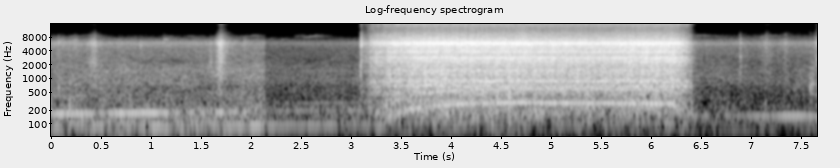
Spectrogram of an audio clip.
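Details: Homemade paddock roller starter turning a race bike's rear wheel in gear: a high electric whir lasting about three seconds, with no compression beats. The motor is too weak to spin the engine in gear, though it spins it in neutral.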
